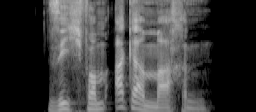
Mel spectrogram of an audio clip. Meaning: to clear off, to scram
- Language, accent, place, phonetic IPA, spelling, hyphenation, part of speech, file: German, Germany, Berlin, [ˌzɪç fɔm ˈʔakɐ ˌmaχn̩], sich vom Acker machen, sich vom Acker ma‧chen, verb, De-sich vom Acker machen.ogg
